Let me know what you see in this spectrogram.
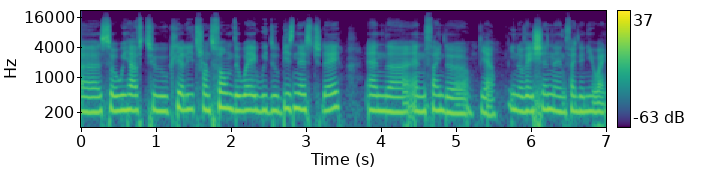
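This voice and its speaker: Fairly high in pitch with a dark, mellow tone, a woman speaks at a moderate pace in monotone, flat intonation, with a dry, close sound and no echo. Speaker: NGO founder and director. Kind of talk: panel discussion. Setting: stage with audience. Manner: halting, many fillers.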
